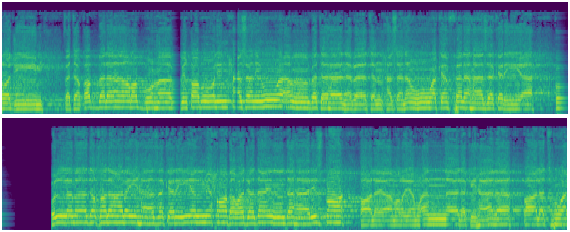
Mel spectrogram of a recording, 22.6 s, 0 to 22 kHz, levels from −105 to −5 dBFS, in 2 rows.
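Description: Between 3.01 and 3.59 s, packets kept arriving late, so the jitter buffer ran dry four times. The result is repeated stalls (stutter): the receiver extended the last sound to fill about 209 ms in total, the longest gap 148 ms, so roughly a third of that stretch drags and stutters. At 4.65 to 4.72 s a single packet missed its slot, giving a short stall from a late packet: the sound is held for 56 ms with a slight buzz or dip before the audio resumes from the same point. From 11.10 to 12.33 s the audio stops moving forward for 1.21 s, first as a fading continuation of the last sound and then as about 800 ms of silence, before carrying on where it left off. This call audio freeze is likely caused by packets being held up in transit until the buffer emptied. From 15.61 s to the end, a jitter buffer speed-up trims the backlog: repeated removal of pitch-period-length slices, well under a second in all, runs the audio at 108% speed without changing pitch, so it sounds hurried.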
